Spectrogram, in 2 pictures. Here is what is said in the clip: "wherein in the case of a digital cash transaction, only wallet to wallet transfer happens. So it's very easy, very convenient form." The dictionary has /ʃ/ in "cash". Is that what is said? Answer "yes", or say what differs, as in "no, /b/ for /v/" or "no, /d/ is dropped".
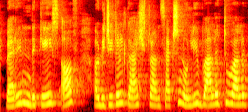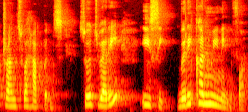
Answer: yes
